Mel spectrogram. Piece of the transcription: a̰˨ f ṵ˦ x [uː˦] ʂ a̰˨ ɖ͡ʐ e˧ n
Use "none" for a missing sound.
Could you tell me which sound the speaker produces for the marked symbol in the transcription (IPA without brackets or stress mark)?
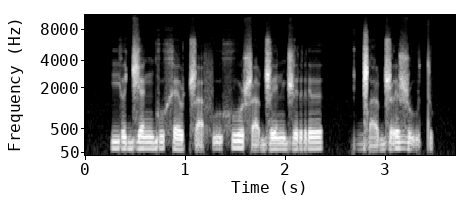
uː˦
